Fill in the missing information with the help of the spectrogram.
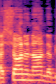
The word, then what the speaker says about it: Shanananda: Nah, Shanananda, because Shanananda. – So Sean's my name. Ananda means bliss. So.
